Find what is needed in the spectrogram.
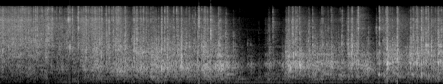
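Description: Thin titanium-sheet stove windscreen crackling and rattling as it is unrolled and handled, with a short lull about halfway through. The thin titanium sheet makes this racket whenever it is packed, unpacked or wrapped around the pot.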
